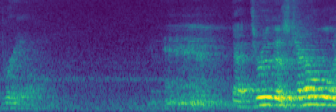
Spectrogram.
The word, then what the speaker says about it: Braille: was at all now I pronounced their name in the way that the French would pronounce her Brady but in English we would pronounce that Braille and that through this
